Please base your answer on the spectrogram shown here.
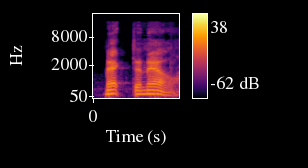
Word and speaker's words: McDonnell: go any further, Jordan, how do you pronounce your surname? McDonnell. McDonnell, okay. Sweet. So I was saying it right. I did get information from someone that it was McDonnell.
